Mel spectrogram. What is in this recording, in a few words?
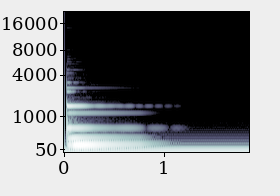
Bell, Alesis DM-PRO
